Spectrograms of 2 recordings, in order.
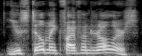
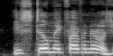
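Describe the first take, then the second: First: Higher excited repeat. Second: Very high, strained squeak of disbelief; even higher incredulous repeat. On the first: Man realising ads still pay, voice jumping high. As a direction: voice jumps high on the dollars. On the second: Man stunned by his own maths, squeaking the sum very high. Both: Real, not acted.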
